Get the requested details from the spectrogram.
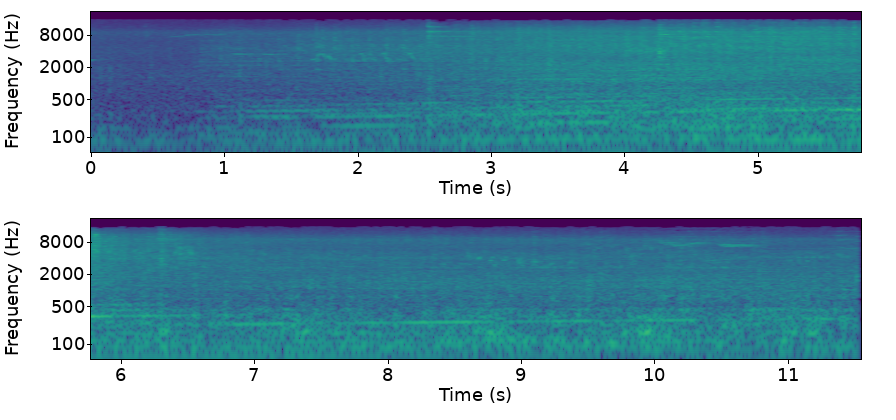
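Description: A diesel locomotive rumbles past nearby with its engine droning.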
